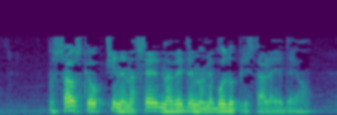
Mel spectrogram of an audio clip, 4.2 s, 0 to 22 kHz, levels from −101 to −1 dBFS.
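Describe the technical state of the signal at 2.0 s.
At 2.0 s the speech shows heavy compression damage, present throughout the clip. The likely cause is MP3 compression at a low bitrate, near 24 kbps. Nothing remains above 5.9 kHz. Weak frequency lines flicker between frames, giving a watery, swirly sound.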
